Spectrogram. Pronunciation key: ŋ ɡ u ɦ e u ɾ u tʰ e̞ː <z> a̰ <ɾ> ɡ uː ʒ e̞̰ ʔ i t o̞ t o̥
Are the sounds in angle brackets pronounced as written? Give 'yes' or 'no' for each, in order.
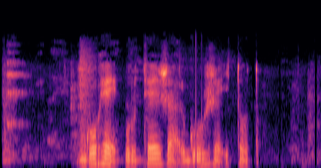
no, yes

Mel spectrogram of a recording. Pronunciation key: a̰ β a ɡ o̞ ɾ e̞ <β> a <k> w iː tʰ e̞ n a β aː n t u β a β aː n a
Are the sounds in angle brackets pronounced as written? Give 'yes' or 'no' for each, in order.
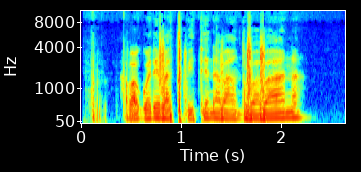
yes, no

